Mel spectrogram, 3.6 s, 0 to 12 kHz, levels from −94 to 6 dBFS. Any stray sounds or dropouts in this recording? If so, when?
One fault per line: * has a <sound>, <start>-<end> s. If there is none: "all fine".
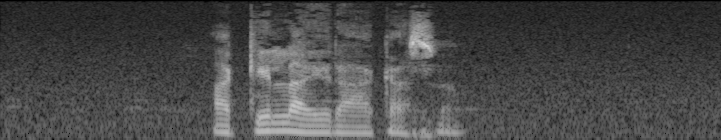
all fine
